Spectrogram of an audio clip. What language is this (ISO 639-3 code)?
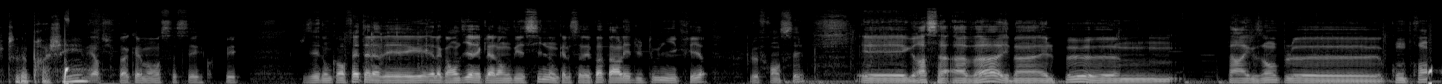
fra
